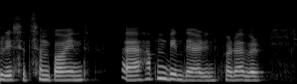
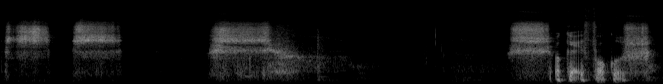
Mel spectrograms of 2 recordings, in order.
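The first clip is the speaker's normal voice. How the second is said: lisping Batman; 4 dB quieter, slower than usual. Retold or imitated.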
